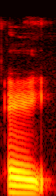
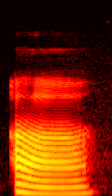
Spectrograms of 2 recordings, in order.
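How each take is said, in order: First: The letter is given its English name. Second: The letter is given its Hawaiian name. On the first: "In English, we know these as" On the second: "let's use the Hawaiian pronunciation"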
